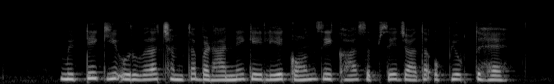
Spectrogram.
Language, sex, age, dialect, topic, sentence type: Hindi, female, 18-24, Garhwali, agriculture, question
